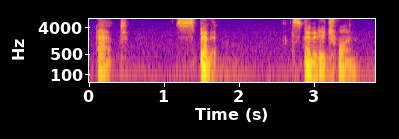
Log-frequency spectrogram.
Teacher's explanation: And at becomes really de-stressed.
